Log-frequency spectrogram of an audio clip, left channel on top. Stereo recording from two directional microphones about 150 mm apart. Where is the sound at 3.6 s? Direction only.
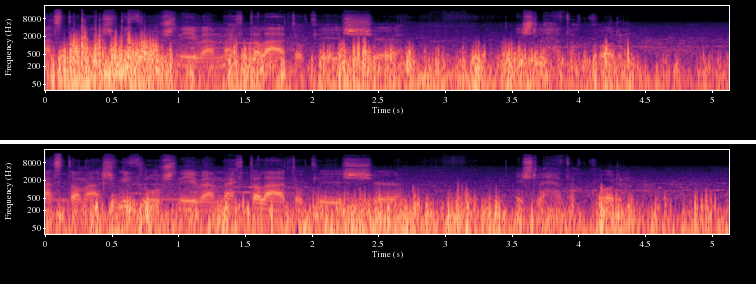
10° left (ahead or behind).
